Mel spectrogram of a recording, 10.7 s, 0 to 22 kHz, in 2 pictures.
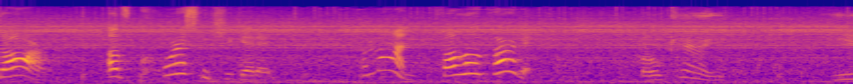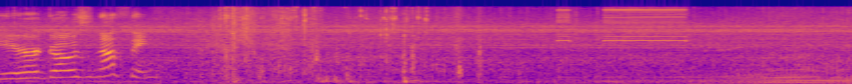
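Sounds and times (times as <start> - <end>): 
vehicle engine rumbling through busy traffic: 0.0 - 10.6
speech: 0.6 - 6.4
scattered clatters and knocks: 6.7 - 8.6
brief high horn-like tone: 8.8 - 9.7.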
